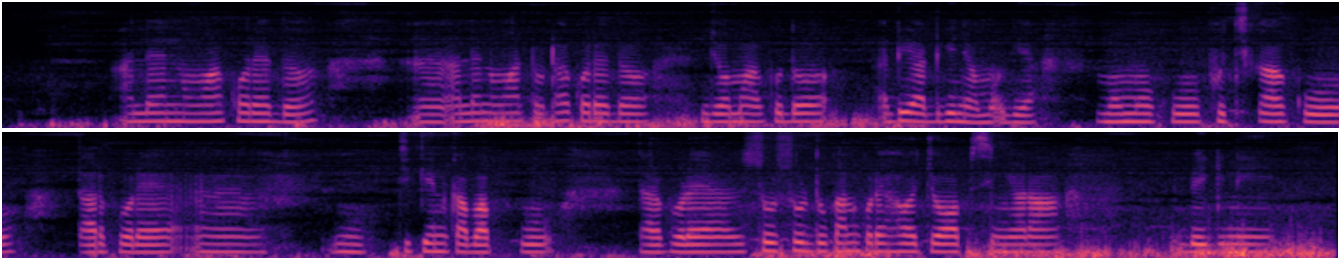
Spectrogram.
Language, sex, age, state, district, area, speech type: Santali, female, 18-30, West Bengal, Birbhum, rural, spontaneous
